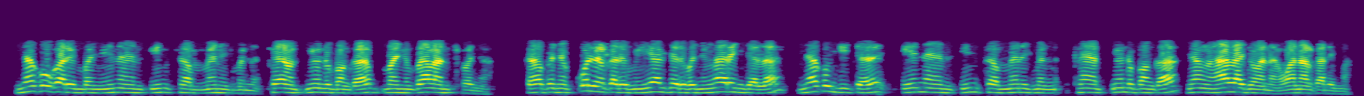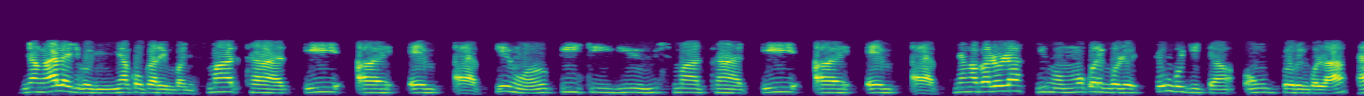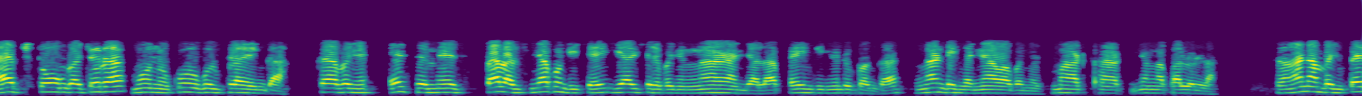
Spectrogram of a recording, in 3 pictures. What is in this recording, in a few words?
Pitjantjatjara; Checking your EIM account balance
